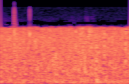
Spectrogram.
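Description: Steady dense rain hiss from the Pokémon move Rain Dance in a game, loud and continuous throughout with no pauses.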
